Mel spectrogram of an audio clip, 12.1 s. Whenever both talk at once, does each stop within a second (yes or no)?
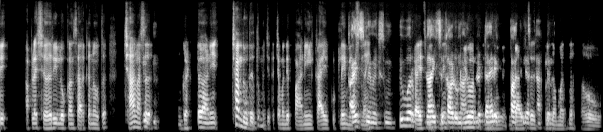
no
